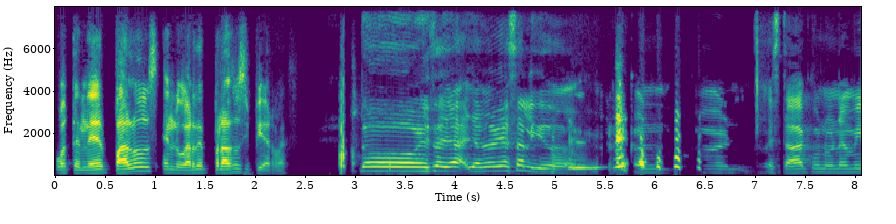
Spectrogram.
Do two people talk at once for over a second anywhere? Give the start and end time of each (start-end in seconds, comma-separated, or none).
none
